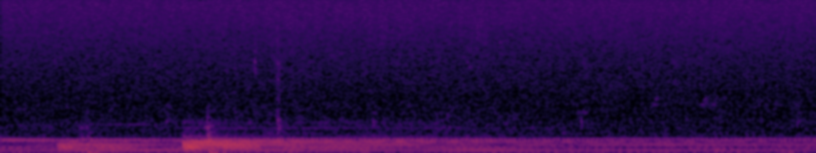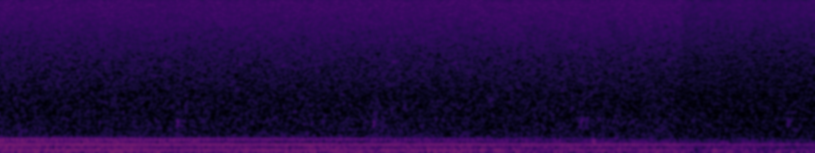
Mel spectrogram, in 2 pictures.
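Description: A piano plays soft low chords that ring out and slowly fade.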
